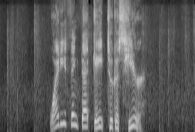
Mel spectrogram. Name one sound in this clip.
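A young man speaks with animation, in a questioning tone.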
